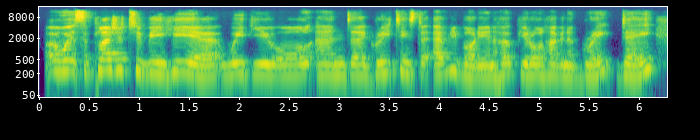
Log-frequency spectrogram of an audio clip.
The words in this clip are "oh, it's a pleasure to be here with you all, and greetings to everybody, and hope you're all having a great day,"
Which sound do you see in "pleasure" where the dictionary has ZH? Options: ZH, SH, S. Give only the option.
ZH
